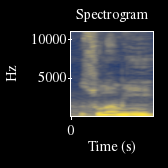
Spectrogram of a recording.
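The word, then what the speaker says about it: tsunami: मैं आपको बता दूं, सुनामी में टी साइलेंट रहा इज़ a Japanese word that means हार्वियर्स, जिसका हम कह सकते हैं।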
